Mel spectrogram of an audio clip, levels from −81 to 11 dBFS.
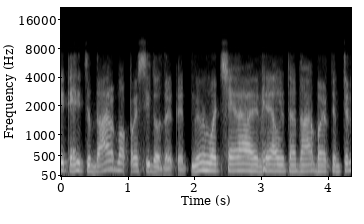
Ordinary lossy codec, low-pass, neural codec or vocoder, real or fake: Opus, 16 kbps; 7.2 kHz; codec, 16 kHz, 0.5 kbps, FreqCodec, larger model; fake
